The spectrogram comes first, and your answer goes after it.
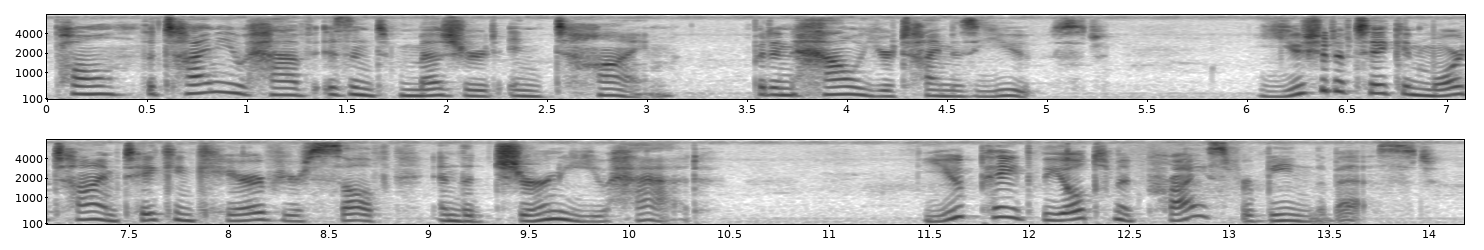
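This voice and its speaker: A woman's voice: fairly high pitch, lively intonation, darkish tone, slightly rough. Woman playing a solemn all-knowing female grim reaper. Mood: solemn, hushed. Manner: measured, oracular, dramatic pronouncements. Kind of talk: audio mystery drama acting.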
